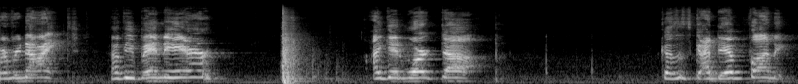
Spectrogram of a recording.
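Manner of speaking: crank the outrage up for the show; getting worked up. Real, not acted. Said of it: "I'm getting worked up 'cause this is the Outrage Cast".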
